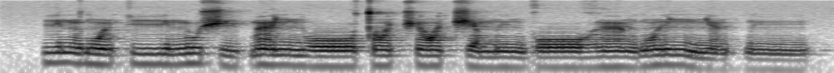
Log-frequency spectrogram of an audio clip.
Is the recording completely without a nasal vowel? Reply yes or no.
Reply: no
